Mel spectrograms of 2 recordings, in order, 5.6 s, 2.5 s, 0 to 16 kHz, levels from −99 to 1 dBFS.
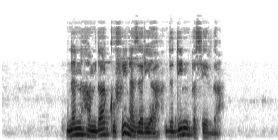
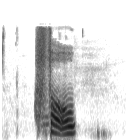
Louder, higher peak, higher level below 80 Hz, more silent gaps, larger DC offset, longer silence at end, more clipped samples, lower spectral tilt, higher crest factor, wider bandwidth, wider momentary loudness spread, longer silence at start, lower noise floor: about the same, -12 LUFS vs -14 LUFS; about the same, 0 dBFS vs -2 dBFS; first, -54 dBFS vs -60 dBFS; neither; neither; about the same, 1.15 s vs 1.05 s; neither; first, -6.5 dB/octave vs -4.5 dB/octave; about the same, 14 dB vs 16 dB; first, 9 kHz vs 8 kHz; about the same, 9 LU vs 10 LU; first, 1.35 s vs 0.7 s; first, -73 dBFS vs -59 dBFS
